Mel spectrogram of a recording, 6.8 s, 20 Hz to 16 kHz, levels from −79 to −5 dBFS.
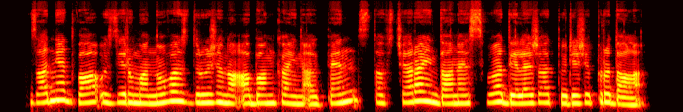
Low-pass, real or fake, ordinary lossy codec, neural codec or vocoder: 14.4 kHz; real; Opus, 32 kbps; none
